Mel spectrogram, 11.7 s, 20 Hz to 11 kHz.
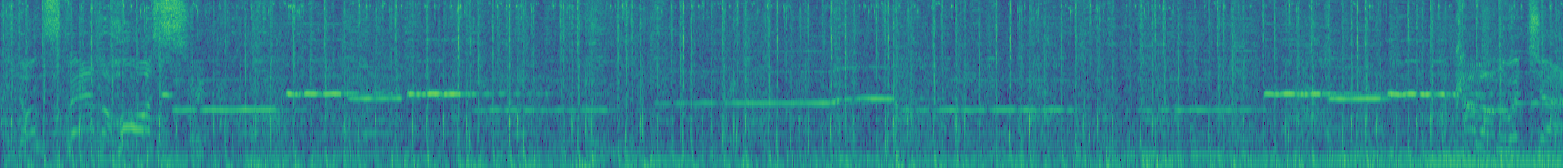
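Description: Continuous rapid hoofbeats of a horse at full gallop in a race in The Witcher 3: Wild Hunt near Novigrad, with sustained music tones and occasional whinnies and voices.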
